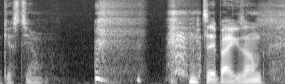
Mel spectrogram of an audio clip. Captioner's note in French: rire d'Amidala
